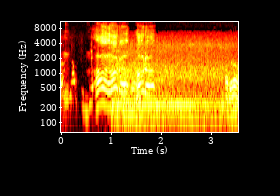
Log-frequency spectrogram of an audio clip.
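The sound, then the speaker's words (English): Low, steady engine drone of a tractor or lawn equipment running at night, humming under a talking voice. “Yo, I'm driving a tractor or something. Bro, it's nighttime. Why are you doing lawn work?”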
